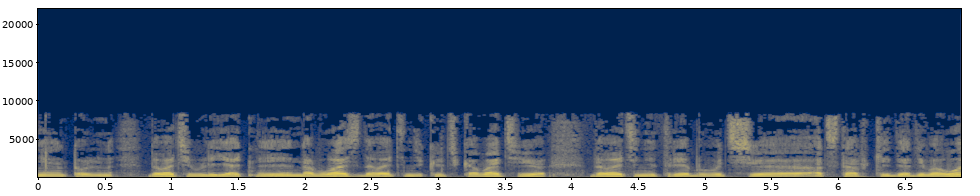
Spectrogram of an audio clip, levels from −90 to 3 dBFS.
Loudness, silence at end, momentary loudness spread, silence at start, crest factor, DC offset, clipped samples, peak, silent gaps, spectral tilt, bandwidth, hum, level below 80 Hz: -17 LUFS; 0 s; 7 LU; 0 s; 14 dB; under 0.1%; under 0.1%; -2 dBFS; none; -6.5 dB/octave; 8.8 kHz; none; -46 dBFS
